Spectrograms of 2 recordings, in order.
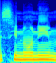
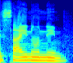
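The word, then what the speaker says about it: synonym: और एक और चीज़ की ये सिनोनिम है, क्या बोलोगे, सिनोनिम, ना कि साइनोनिम। ओके, प्रोनाउंस अच्छा से कीजिएगा, सिनोनिम नॉट साइनोनिम।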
